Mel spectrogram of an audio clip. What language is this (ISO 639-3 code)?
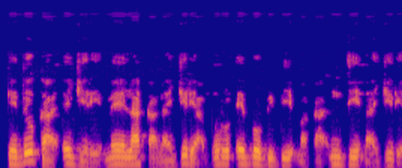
ibo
